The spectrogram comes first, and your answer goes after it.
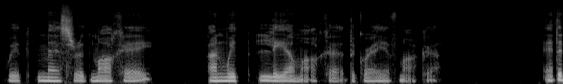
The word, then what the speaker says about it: Liath Macha: with Ard Macha, with Mesred Macha, and with Lea Macha, the Grey of Macha.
